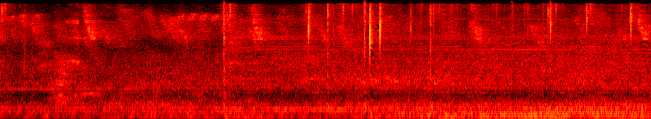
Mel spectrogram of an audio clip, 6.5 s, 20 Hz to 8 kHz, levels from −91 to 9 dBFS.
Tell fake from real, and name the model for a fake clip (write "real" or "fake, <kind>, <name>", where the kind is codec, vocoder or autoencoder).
real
